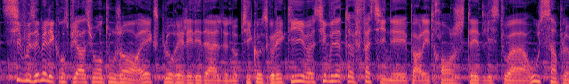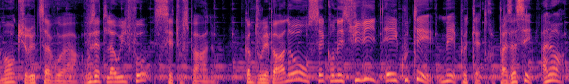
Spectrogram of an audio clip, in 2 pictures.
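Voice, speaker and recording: A man's voice: mid-range voice, big pitch swings, a little fast, over music. A man co-hosting a podcast, reading narration and chiming in with playful questions and asides. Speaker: podcast co-host. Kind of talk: scripted podcast narration and banter.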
